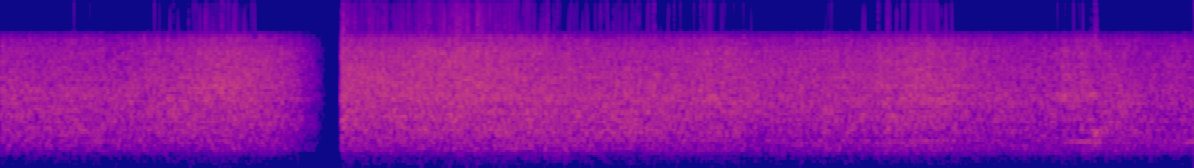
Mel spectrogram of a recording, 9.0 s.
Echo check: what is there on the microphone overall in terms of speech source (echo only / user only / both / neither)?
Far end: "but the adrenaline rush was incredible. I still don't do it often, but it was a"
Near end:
neither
